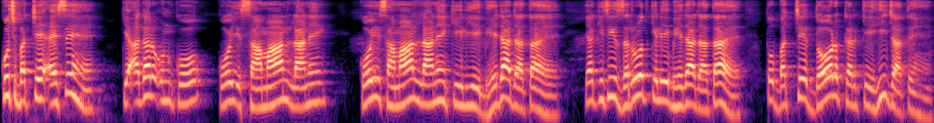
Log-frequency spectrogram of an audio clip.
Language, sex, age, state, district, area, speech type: Urdu, male, 30-45, Bihar, Darbhanga, urban, spontaneous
